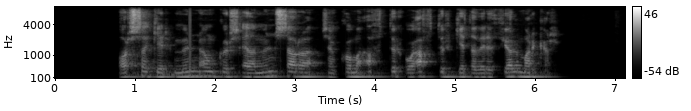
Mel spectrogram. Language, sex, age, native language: Icelandic, male, 20-29, Icelandic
